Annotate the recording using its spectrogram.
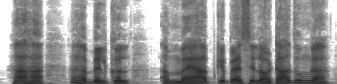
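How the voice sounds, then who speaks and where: A man's voice: on the high side, fairly even intonation, moderate pace, dry recording, close to an everyday voice. A man playing an honest, poor village farmer who pleads and laments in a moral story. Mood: pleading.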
